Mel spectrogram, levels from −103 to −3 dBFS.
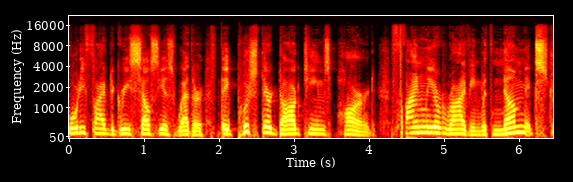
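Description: Short stalls from late packets at 4.43 and 4.90 s: the jitter buffer ran dry, so speech holds for 40 then 60 ms, with a slight buzz or dip, with nothing lost.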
